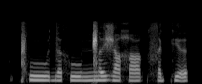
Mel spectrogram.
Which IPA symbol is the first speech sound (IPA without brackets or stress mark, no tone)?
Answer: ǁʰ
